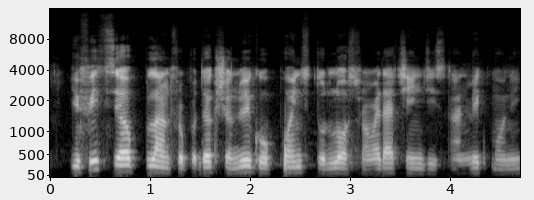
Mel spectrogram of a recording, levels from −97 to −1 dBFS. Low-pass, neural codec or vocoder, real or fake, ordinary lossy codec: 14.4 kHz; none; real; none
